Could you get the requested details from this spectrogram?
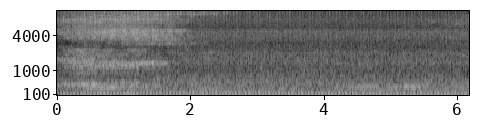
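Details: Massey Ferguson 7 lawn mower, long-sitting auction buy, first running after carburetor mixture screw turned out: steady single-cylinder putter about four beats a second, even with no stumbling; normal idle.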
